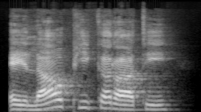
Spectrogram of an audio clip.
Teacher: This pei is a Begad Kafat letter and has a dot inside it, and it shows you that the previous word closed the syllable or ended in a closed syllable. So this wow in Elau acts as a consonant and makes this diphthong ow, and it closes the syllable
